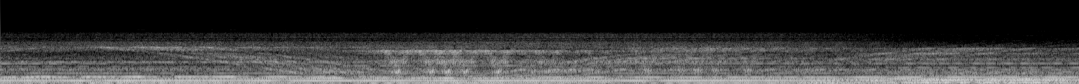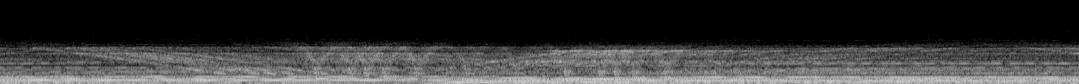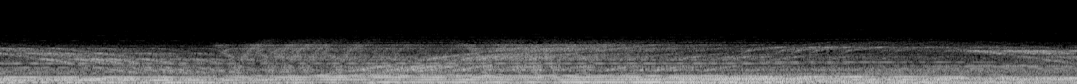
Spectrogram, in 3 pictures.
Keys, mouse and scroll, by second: 0.6 click, 1.5 click, 4.5 click, 5.5 click, 7.2 click, 8.3 click, 9.6 right click, 11.3 click, 14.3 right click, 15.3 right click, 16.4 right click, 25.9 click, 28.9 right click, 30.5 right click, 31.9 middle click.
